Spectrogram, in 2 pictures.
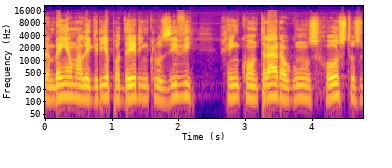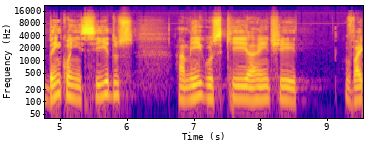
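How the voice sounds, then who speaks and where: A man talks very slowly with a Curitiba accent in a monotone, flat intonation. The sound is dry and close, with no echo. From Brazil, Curitiba. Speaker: pastor. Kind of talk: sermon. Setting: church.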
